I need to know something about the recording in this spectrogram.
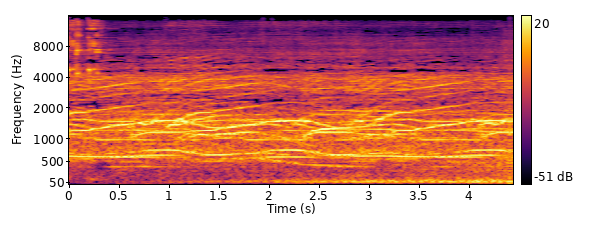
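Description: Several overlapping siren-like tones wavering slowly up and down in pitch over a low steady rumble, with no beat or vocals.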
